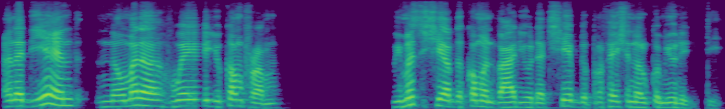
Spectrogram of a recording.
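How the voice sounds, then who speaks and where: An older man from Senegal giving a speech at a corporate event, talking in a measured way, with many fillers and repeated phrases for emphasis. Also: fairly high pitch, fairly even intonation. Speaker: guest speaker. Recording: dull lo-fi sound.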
